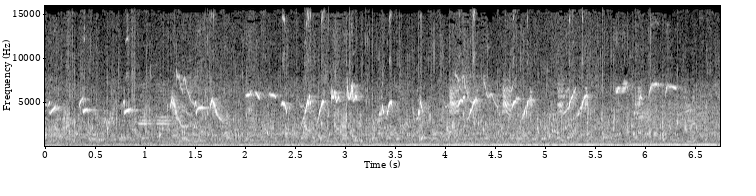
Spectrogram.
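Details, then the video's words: White-eye twittering song combined with flowing water as singing therapy; high rapid chirps and thin whistles, some sustained, over running water with a faint low hum. "Terapi pleci 100% mempercepat pleci buka paruh."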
